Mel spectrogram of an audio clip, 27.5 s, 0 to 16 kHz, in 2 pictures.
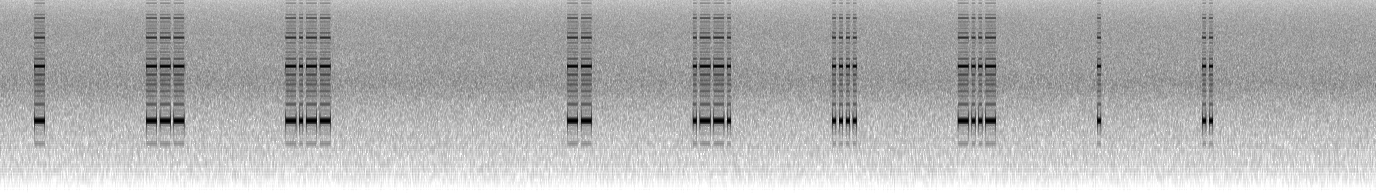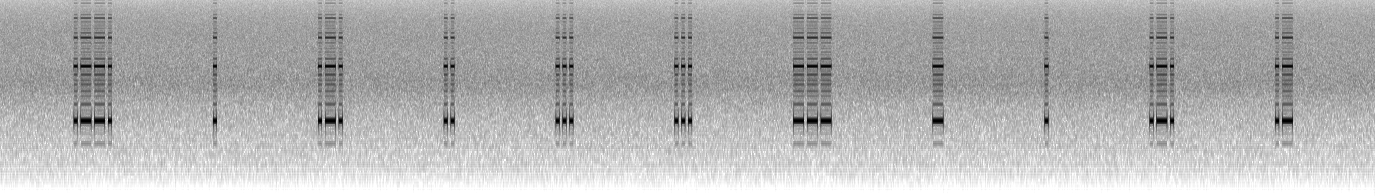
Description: Morse code (Greek alphabet), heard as electronic beeps, machine-sent, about 35 wpm, spaced as for 8 wpm, 1650 Hz. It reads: ΤΟΥ ΜΠΗΞΕΙ ΠΕΡΙΣΣΟΤΕΡΑ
